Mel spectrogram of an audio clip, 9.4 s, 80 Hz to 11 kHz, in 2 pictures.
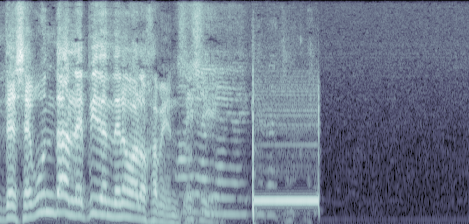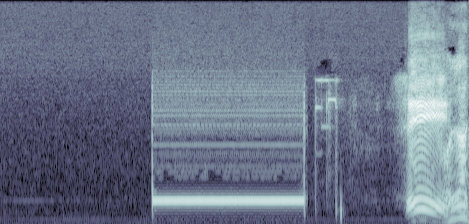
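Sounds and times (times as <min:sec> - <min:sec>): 
speech: 0:00.0 - 0:02.4
telephone busy tone after call cut off: 0:02.6 - 0:03.2, 0:06.2 - 0:08.2.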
